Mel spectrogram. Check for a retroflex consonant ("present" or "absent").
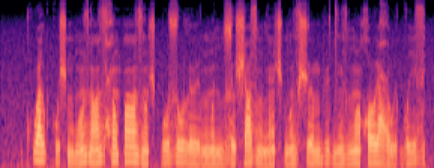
absent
